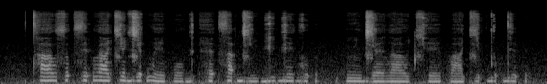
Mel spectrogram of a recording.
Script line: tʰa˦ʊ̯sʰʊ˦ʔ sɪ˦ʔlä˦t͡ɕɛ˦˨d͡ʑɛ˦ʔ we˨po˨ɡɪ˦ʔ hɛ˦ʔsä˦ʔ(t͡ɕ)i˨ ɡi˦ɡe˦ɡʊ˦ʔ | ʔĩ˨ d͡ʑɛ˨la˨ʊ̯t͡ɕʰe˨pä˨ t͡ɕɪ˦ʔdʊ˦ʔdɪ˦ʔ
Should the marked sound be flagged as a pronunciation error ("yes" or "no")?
yes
